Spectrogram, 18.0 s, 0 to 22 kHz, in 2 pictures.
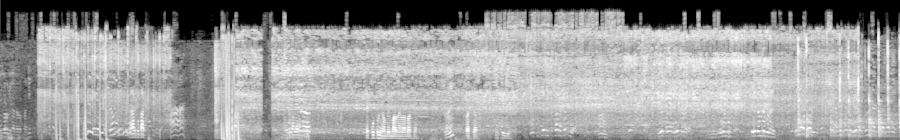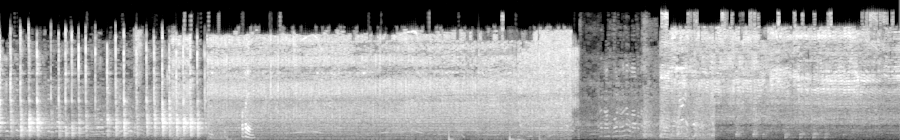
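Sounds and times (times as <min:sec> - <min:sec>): metal tool crackling: 0:00.4 - 0:14.8
metal tool hissing: 0:02.6 - 0:14.8.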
